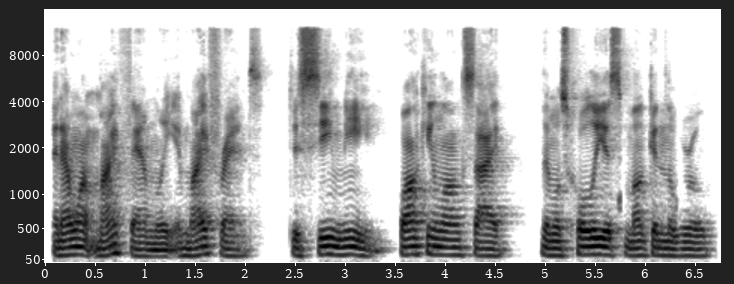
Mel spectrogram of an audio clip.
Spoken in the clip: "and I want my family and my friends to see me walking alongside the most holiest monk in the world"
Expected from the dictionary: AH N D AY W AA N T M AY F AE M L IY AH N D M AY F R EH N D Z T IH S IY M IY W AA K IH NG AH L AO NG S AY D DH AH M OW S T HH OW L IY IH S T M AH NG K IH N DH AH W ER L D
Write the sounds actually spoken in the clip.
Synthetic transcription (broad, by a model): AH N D AY W AA N M AY F AE M L IY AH N M AY F R EH N D Z T IH S IY M IY W AA K IH NG AH L AO NG S AY D DH AH M OW S T HH OW L IY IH S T M AH NG K IH N DH AH W ER L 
